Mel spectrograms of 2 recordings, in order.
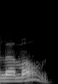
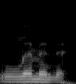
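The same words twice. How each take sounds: First: The word has a fancy, unusual pronunciation. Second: The word has a plain, everyday pronunciation. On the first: The speaker calls it wrong. "You might be fancy and say it's a lemon" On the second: The speaker calls it right. "that's not how we say it. It's a lemon"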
